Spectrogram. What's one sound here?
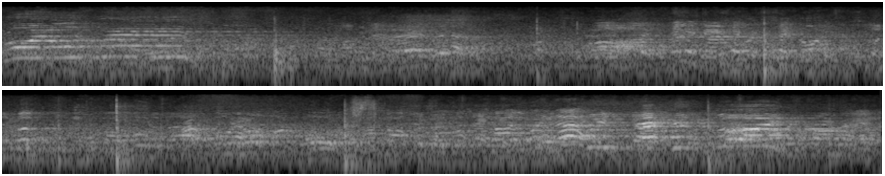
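Young women shout and call out to each other across an open outdoor field.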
